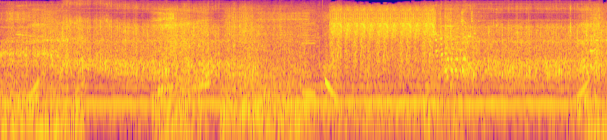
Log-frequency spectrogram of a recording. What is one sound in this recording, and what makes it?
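A small kart engine hums steadily as it races.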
